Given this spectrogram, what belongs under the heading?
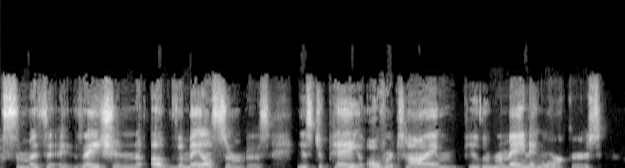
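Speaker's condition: No condition

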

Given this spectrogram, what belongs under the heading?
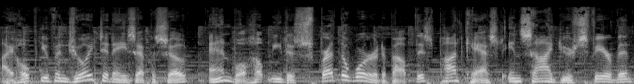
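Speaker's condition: No condition

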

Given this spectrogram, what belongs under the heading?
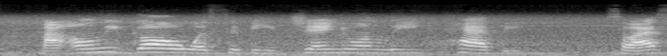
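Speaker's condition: No condition

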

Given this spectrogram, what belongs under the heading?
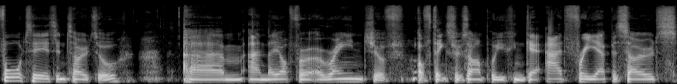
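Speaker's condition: No condition

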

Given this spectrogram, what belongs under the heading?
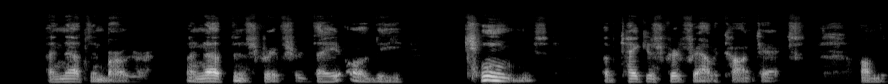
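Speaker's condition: Vocal cord surgery; including laser treatment

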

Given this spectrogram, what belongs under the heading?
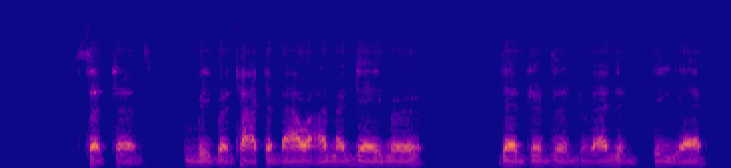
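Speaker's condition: Speech impediment; speech impediment since childhood, weaker-looking muscles in childhood, cerebral palsy considered but did not fit; pretty good speaker when comfortable, drama club and debate team experience

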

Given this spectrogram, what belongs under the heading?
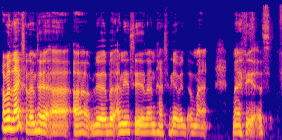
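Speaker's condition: Down syndrome

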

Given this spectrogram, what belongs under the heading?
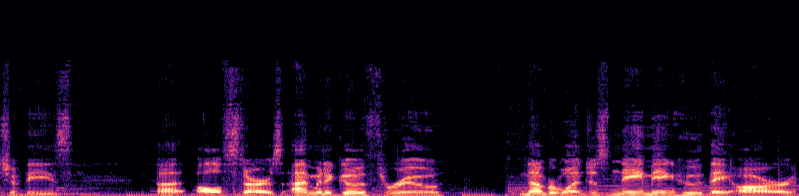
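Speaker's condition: No condition

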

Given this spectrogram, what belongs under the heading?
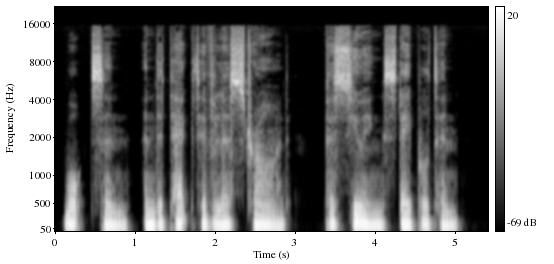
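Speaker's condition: No condition

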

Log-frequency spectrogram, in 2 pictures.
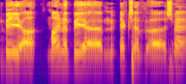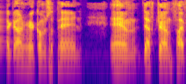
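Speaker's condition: Cerebral palsy, physical only

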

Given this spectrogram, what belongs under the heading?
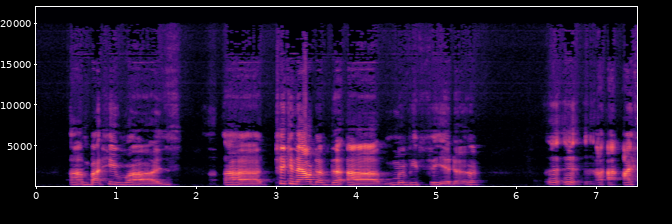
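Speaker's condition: Down syndrome

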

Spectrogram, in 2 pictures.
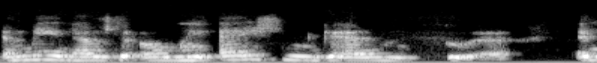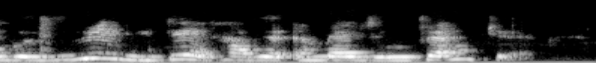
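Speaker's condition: Usher syndrome (deafblindness), profoundly deaf since birth; genetic, progressive, profoundly deaf from birth, tunnel vision noticed at age 9, cochlear implants after 30 years; 5% vision in both eyes, uses cane, hears via cochlear implants, sometimes removes them

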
